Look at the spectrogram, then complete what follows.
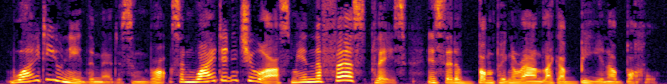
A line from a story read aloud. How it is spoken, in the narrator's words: I said irritably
